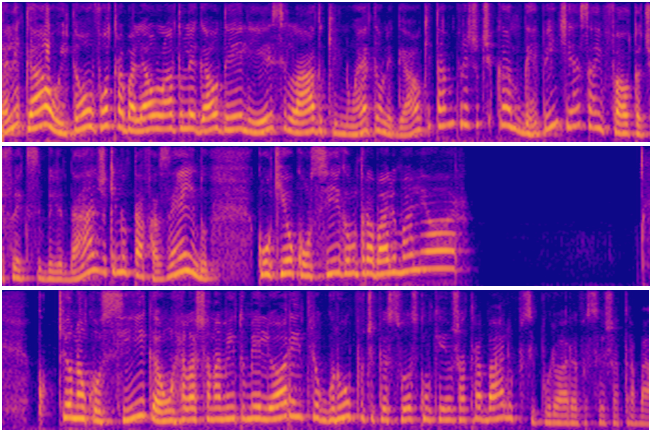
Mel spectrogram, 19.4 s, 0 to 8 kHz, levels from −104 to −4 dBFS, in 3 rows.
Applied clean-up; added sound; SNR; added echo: neural mask model Resemble Enhance denoiser.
